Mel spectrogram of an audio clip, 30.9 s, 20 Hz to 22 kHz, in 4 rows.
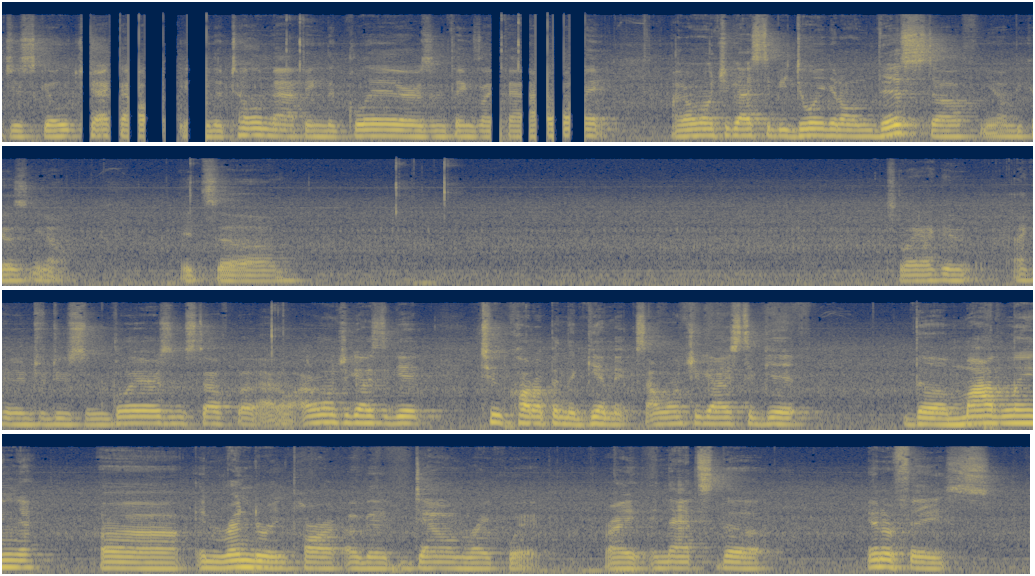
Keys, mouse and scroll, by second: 3.7 click, 9.1-10.6 alt+drag, 11.0-17.5 shift+right drag.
